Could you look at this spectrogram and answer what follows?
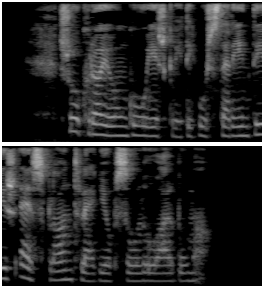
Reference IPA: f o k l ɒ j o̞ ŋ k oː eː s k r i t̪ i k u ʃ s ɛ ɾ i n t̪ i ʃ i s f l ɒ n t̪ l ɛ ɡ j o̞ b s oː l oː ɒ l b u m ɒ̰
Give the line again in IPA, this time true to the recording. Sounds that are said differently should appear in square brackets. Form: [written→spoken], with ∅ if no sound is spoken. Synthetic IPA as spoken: [f→ʃ] o k [l→r] ɒ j o̞ ŋ [k→ɡ] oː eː [s→ʃ] k r i t̪ i k u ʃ s ɛ ɾ i n t̪ i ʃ [i→ɛ] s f l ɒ n t̪ l ɛ ɡ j o̞ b s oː l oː ɒ l b u m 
